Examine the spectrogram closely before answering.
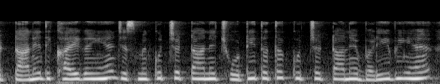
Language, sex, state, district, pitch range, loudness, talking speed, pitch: Hindi, female, Uttar Pradesh, Lalitpur, 245-275 Hz, -13 LUFS, 190 wpm, 260 Hz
